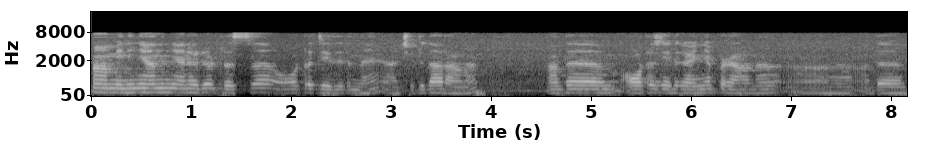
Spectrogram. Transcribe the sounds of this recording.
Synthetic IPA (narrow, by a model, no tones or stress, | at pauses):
aːminiɲaːnnːɨmɲaːno̞ɾuɖresɨo̞ːʈːɐrt͡ɕe̞jt̪iɾunːet͡ɕuɾuðaːraːɳɨ | ɐðɨoːʈːɐrt͡ɕejt̪ɨkɐɻiɲːɐpːoːɻaːɳɨ | ɐ̰ðɨ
